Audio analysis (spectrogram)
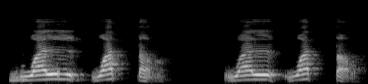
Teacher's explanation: Kalau ta ini kan memiliki sifat syiddah dan hames ya. Jadi dia tidak dialirkan seperti yas.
